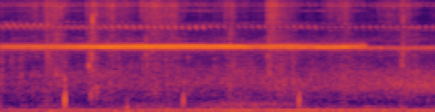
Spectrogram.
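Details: In late summer, after overnight rain, many crickets keep up a steady, high, unbroken trill in a prairie sand plain beside old-growth Backus Woods, southern Ontario, with a fainter higher whine above, over low rumbling and scattered footsteps.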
